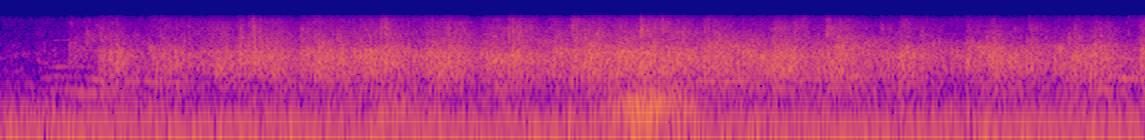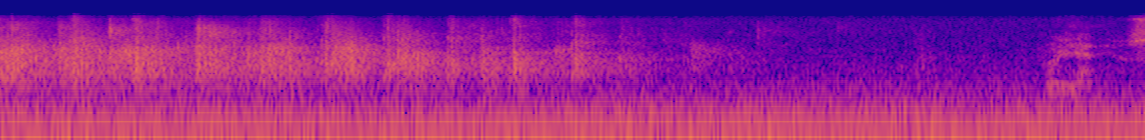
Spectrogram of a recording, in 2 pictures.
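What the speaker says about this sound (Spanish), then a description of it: "¿Quién le da un aplauso al Señor?" Church congregation applauding during a Spanish-language worship service at a Kansas congress, a dense sustained patter of many hands that swells, holds for several seconds, then gradually thins as talk rises underneath.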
